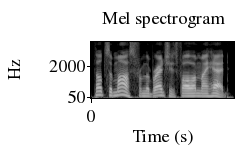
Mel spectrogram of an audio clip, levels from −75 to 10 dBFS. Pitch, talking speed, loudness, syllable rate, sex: 145 Hz, 305 wpm, -17 LUFS, 5.9 syllables/s, male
